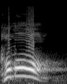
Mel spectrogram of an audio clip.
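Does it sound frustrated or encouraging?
encouraging. It sounds encouraging and cheering.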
